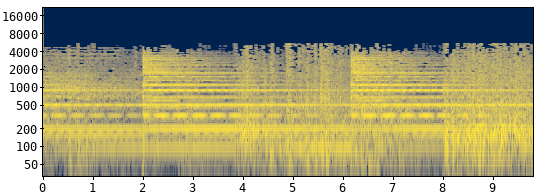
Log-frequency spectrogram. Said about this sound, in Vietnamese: vì chuông đồng hồ Big Ben theo dự kiến sẽ được khởi động để đánh chuông trong buổi đêm đặc biệt đó. Tiếng chuông đã trở thành di sản văn hóa trong con tim của hàng triệu khán giả quốc tế.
